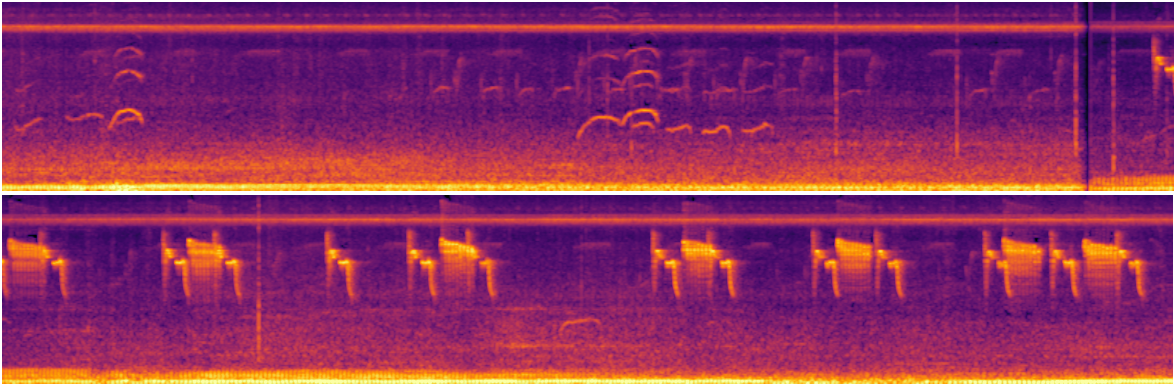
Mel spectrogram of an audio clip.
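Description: Birds calling: scattered rising-and-falling whistles at first, then, after an abrupt cut about halfway, a run of quick downward-sweeping chirps repeating about once a second, some in pairs. A steady high-pitched whine and a low rumble run underneath throughout.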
